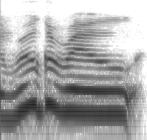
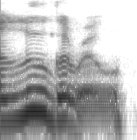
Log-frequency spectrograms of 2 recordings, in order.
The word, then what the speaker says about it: rougarou: There is a rougarou folklore legend, and it's pronounced sometimes it's pronounced a lougarou, but it's a Cajun folklore.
